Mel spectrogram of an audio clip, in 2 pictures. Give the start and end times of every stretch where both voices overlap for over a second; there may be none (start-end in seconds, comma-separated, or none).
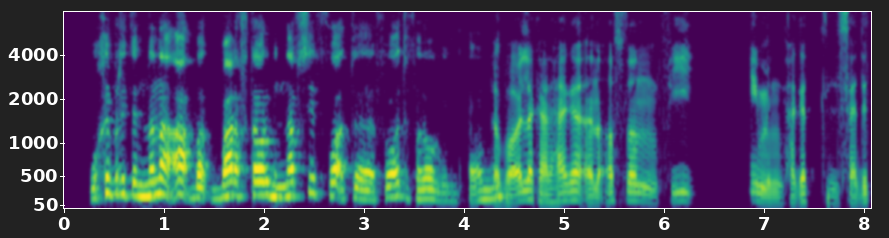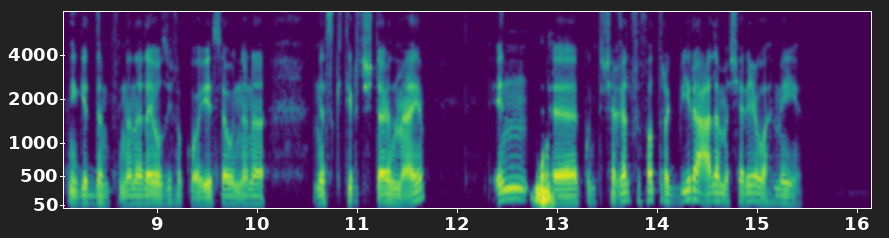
none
